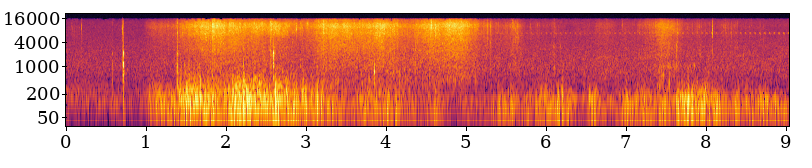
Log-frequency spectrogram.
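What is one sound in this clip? Wind gusts loudly outdoors.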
